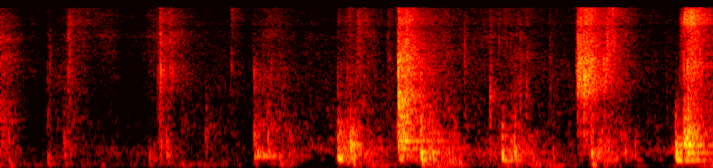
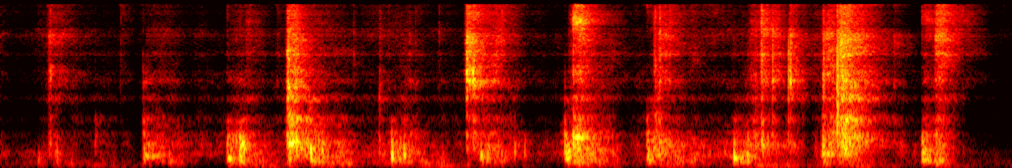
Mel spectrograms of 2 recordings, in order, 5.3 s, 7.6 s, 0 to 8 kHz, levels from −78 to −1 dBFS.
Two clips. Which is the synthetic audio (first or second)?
second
